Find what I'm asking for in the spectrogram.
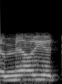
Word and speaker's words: Emilia: Well, you can find me over at Amelia T.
